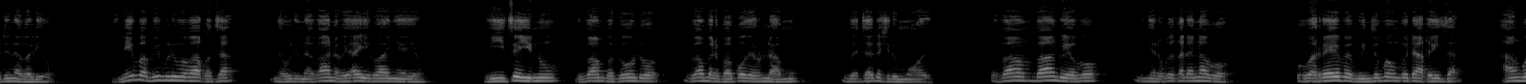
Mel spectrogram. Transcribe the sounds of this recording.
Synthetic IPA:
linaβalio | naniβaβwiβuliβoβaxot͡sa | naulinaβanaβajajiɾwaɲejo | wiit͡seinuliβaːmbalodo | liβaːmbalapapajeɾulamu | liβet͡saleʃ̬ilimwojo | βaβaβanduaβo̞ | muɲalixwixalanaβo̞ | uβaɾe̞βeβwiːnzeŋɡoŋɡondaxeit͡sa | haŋɡ

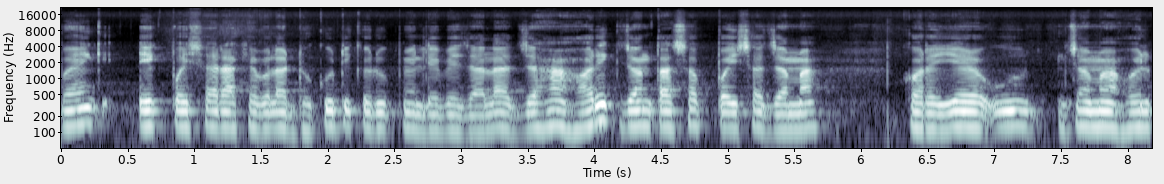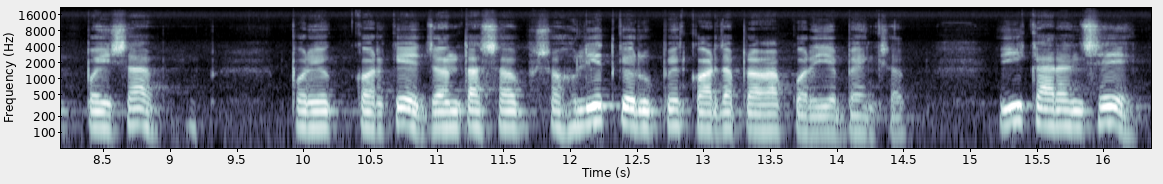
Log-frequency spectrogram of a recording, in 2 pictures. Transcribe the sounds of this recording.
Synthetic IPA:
bə̃ɪ̃k | ek̚pəɪsaɾakʰebelaɖʱukuʈikeɾupmelebed͡ʒalad͡ʒəɦãɦəɾekd͡ʒənt̪asəb̚ʱpəɪsad͡ʒəma | kəɾəeɾud͡ʒəmaɦojlpəɪsa | pɾəjoɡ̚kəɾked͡ʒənt̪asəbsəɦuliət̪keɾupmekəɾd͡ʒapɾəbʱab̚kəɾəjebə̃ɪŋksəb | ikaɾənsʰe

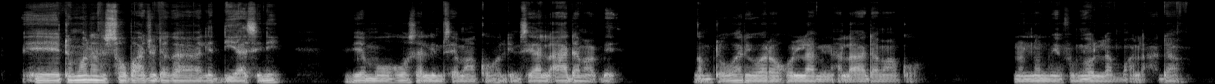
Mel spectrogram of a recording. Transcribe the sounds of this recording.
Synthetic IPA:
ʔɛtɔmalanisɔbad͡ʒɔɗaɡaledːijasini | viɛmːɔɦɔsalːimsɛmakɔlimsɛala̰dama̰ɓːɛ | ŋɡamtɔwaɾiwaɾahɔlːamina̰la̰ːdamakɔ̰ | nɔnːɔnminfumihɔlːamːɔa̰laːdam

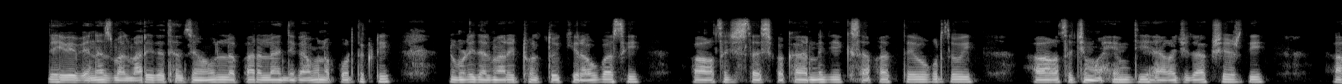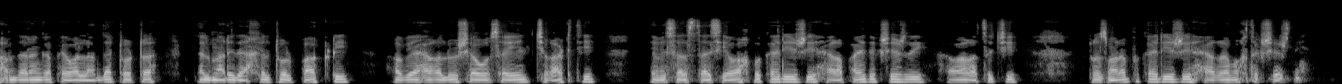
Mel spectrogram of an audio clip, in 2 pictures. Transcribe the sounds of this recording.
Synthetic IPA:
d̪əjawebenazmalmɑɾəd̪ət̪ʰanzimawəlolapɑɾalɑnd̪eɡɑmunapoɾt̪akɽilumɽəjd̪almɑɾəjʈʰolt̪okʰiɾɑwəbɑsi | awhaɣat͡sət͡ʃe̥st̪ɑse̥pəkʰɑɾnad̪ikɪ̥sɑfat̪̚d̪ejwəɣʊɾzawi | awhaɣat͡sət͡ʃemʊhɪmd̪ihaɣad͡ʒʊd̪ɑkʃeʒd̪i | awhamd̪ɑɾaŋɡapəjawalɑnd̪aʈoʈad̪̥əlmɑɾəjd̪ɑxɪlʈolpɑkːɽi | awbjɑhaɣaloʃɑwasɑjɪlt͡ʃeɣaʈd̪̥ijɑmɪsɑlst̪ɑsejawaxt̪̚pəkʰɑɾeʐihaɣapɑjt̪akʂeʒd̪iawhaɣat͡sət͡ʃe | ɾozmaɾapəkɑɾeʐihaɣaməxt̪akʂeʐd̪i

